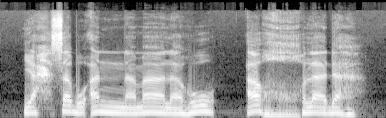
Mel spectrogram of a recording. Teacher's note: kha ini kan dia itu hurufnya hamas, ada udara yang keluar. Ada udara. Kalau pemirsa bisa buktikan dengan tangan ditaruh depan mulut ya.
